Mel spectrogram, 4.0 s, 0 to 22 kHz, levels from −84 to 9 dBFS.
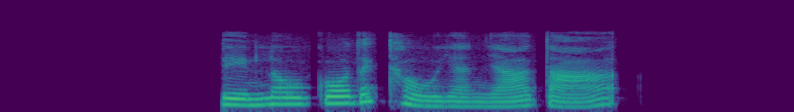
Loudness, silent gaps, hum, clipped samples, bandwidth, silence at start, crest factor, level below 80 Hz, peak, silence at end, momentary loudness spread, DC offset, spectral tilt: -26 LUFS; none; none; under 0.1%; 8.2 kHz; 1.1 s; 18 dB; -68 dBFS; -10 dBFS; 0.9 s; 5 LU; under 0.1%; -6 dB/octave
